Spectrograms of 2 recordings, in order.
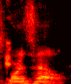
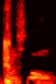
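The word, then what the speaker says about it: ברזל: Well, the Hebrew is Barzel. Anyone in the Hebrew knows it's Barzel. It's not Barzal. It's Barzel. Okay, so let's say I mispronounced it.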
